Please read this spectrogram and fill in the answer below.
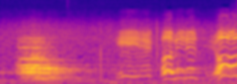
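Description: An early recording of an operatic baritone delivering two short phrases, half-spoken rather than sung, with brief gaps between them.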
